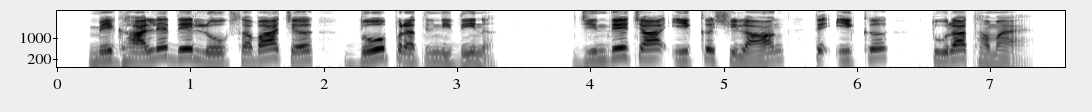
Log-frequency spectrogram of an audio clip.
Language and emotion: Dogri, neutral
